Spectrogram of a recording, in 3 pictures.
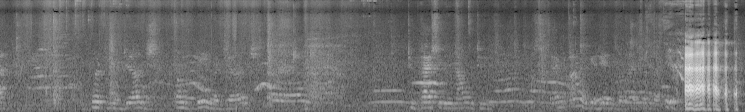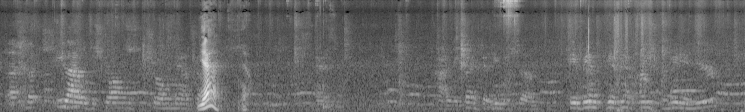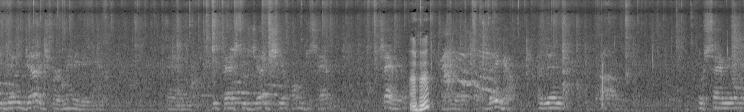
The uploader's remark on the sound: Sermon preached at Mid County Baptist Church.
